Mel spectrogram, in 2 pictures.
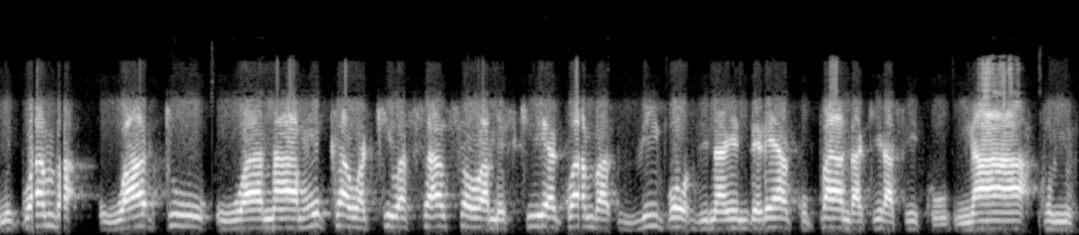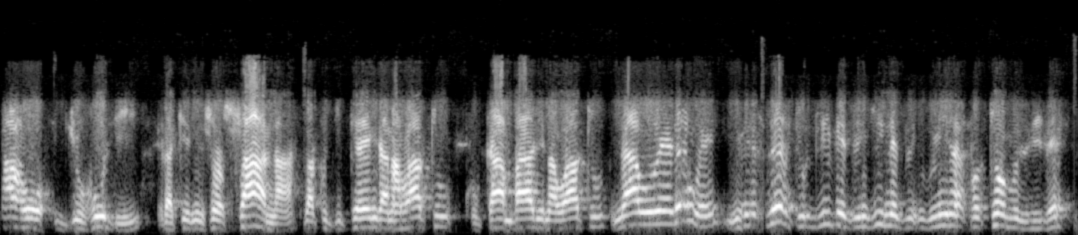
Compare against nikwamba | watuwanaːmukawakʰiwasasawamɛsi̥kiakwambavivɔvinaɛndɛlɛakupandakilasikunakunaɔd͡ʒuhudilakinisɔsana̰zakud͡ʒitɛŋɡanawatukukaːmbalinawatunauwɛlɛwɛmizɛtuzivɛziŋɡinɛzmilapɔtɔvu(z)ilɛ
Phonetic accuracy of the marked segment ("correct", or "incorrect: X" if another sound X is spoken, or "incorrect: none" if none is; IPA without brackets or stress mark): correct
